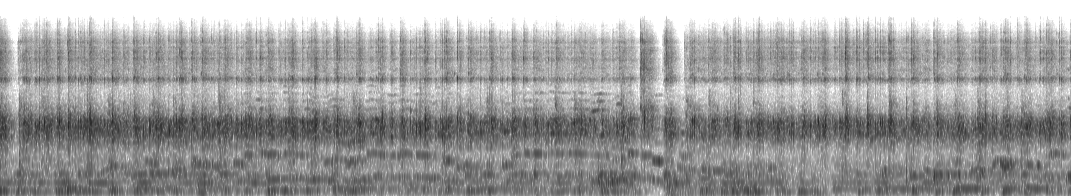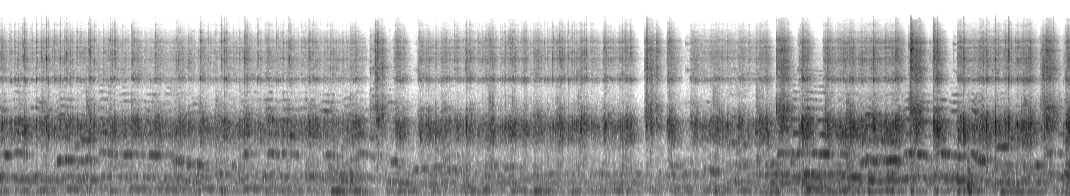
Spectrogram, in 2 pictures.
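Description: Live flamenco music: acoustic flamenco guitar playing under dense, rapid clicking from the dancers.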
